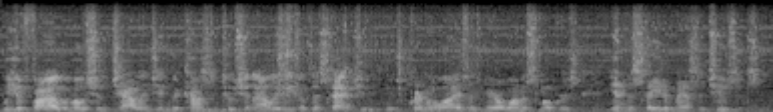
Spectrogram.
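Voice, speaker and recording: Barely pausing, a fairly high-pitched man rushes along at a very fast pace with ordinary pitch variation, while room echo and noticeable background noise come through. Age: 60s. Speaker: attorney and advocacy group founder. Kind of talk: prepared statement at a press event. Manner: formal.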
